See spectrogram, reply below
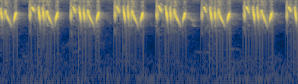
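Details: Bar-winged prinia, recorded as a master for training birds, pours out fast, piercing down-and-up phrases in quick succession, about two and a half per second, over a faint low hum.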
